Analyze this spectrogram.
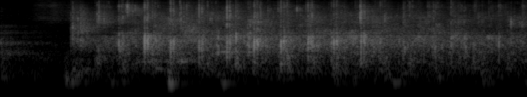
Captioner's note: crowd applauding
